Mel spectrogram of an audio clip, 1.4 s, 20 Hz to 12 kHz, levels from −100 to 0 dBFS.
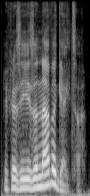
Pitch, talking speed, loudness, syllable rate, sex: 155 Hz, 220 wpm, -14 LUFS, 8.8 syllables/s, male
